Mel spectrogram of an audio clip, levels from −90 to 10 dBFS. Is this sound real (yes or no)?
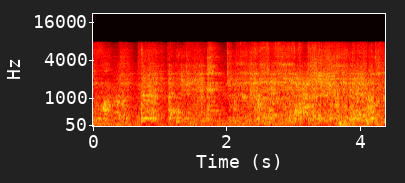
no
